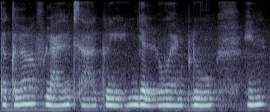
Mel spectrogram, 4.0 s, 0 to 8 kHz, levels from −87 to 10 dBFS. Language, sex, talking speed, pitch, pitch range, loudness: English, female, 160 wpm, 190 Hz, 180-195 Hz, -16 LUFS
